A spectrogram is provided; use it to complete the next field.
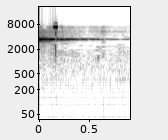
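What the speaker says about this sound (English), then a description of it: "That beep is either an alarm system or a smoke detector that needs a battery change." A single short high electronic beep, the low-battery chirp of a smoke detector or alarm system in a house, faint and alone in a quiet room.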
